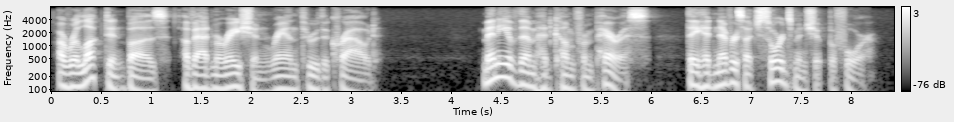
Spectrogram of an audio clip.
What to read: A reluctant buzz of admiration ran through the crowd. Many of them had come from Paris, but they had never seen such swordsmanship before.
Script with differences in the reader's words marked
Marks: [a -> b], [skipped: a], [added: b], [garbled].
A reluctant buzz of admiration ran through the crowd. Many of them had come from Paris, [skipped: but] they had never [skipped: seen] such swordsmanship before.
